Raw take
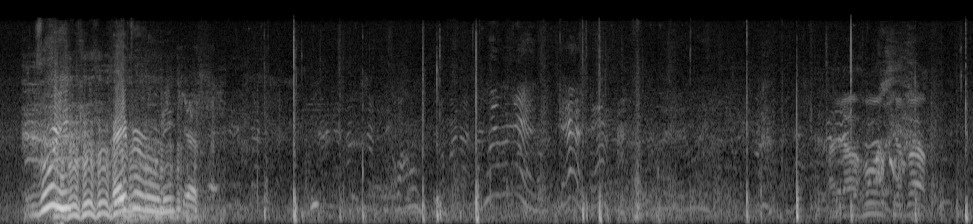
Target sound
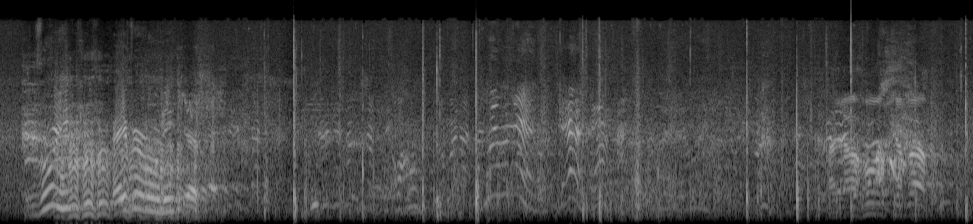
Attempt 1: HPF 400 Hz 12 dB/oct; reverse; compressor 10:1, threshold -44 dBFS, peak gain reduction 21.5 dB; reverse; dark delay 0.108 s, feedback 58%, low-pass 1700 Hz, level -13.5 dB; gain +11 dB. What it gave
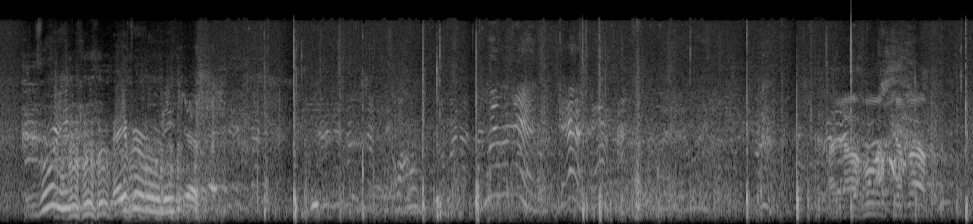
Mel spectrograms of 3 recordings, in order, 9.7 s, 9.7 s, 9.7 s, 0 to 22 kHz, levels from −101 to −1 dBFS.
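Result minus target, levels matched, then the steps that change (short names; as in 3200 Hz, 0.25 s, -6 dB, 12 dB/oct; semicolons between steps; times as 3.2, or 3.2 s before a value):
500 Hz band +3.5 dB
change: HPF 890 Hz 12 dB/oct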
